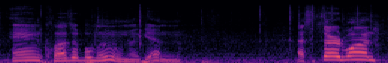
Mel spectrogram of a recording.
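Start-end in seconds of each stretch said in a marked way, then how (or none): 3.0-3.8 louder, higher cry of disbelief; exasperated exclamation. Real, not acted. Pulling yet another duplicate card, exasperated. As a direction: groan out a third duplicate.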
